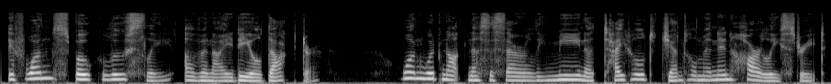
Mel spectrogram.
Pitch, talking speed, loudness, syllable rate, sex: 200 Hz, 135 wpm, -18 LUFS, 4.7 syllables/s, female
